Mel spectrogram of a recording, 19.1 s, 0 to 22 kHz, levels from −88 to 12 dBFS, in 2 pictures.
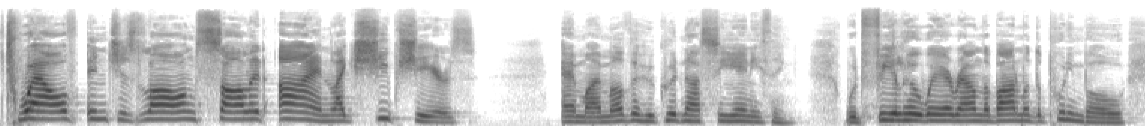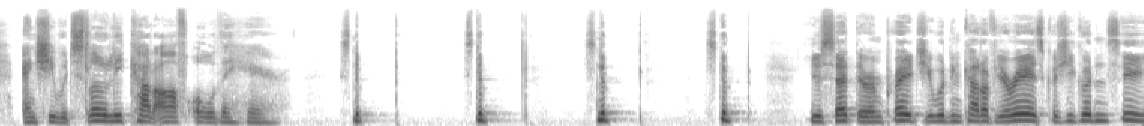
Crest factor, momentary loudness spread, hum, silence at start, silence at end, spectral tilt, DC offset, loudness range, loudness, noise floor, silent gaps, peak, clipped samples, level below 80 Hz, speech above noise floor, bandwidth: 22 dB; 15 LU; none; 0.05 s; 0 s; -3.5 dB/octave; under 0.1%; 12 LU; -23 LUFS; -75 dBFS; none; -2 dBFS; under 0.1%; -66 dBFS; 52 dB; 16 kHz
